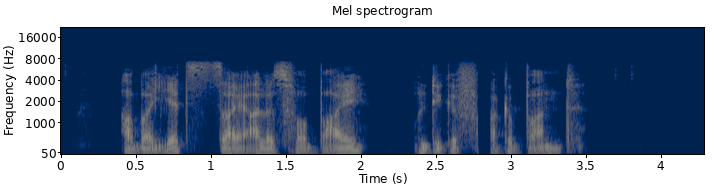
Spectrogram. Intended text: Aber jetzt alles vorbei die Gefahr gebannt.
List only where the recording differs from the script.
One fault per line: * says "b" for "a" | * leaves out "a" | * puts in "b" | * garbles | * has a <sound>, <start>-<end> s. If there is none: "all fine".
* puts in "sei"
* puts in "und"
* has a dropout, 2.8-2.9 s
